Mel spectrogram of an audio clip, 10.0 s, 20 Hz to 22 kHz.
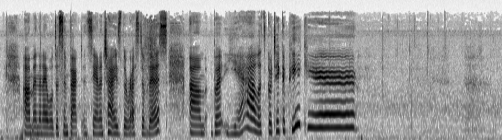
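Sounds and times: faint steady background noise: 0:00.0 - 0:10.0
footsteps in sandals on concrete: 0:02.6 - 0:03.4, 0:07.5 - 0:10.0.

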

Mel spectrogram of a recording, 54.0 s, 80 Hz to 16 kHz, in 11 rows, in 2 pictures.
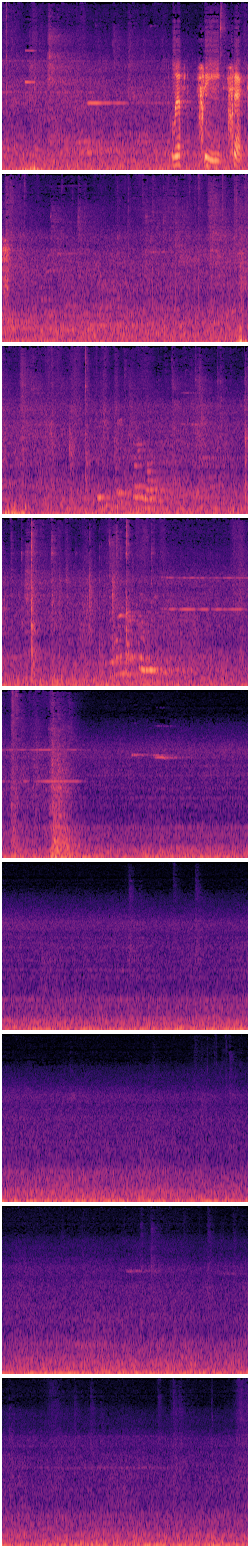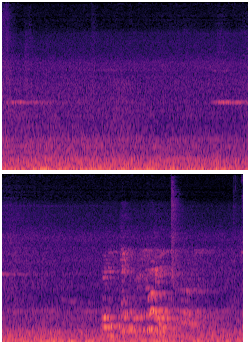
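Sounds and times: elevator low hum: 0:00.0 - 0:54.0
voices: 0:02.8 - 0:09.8.

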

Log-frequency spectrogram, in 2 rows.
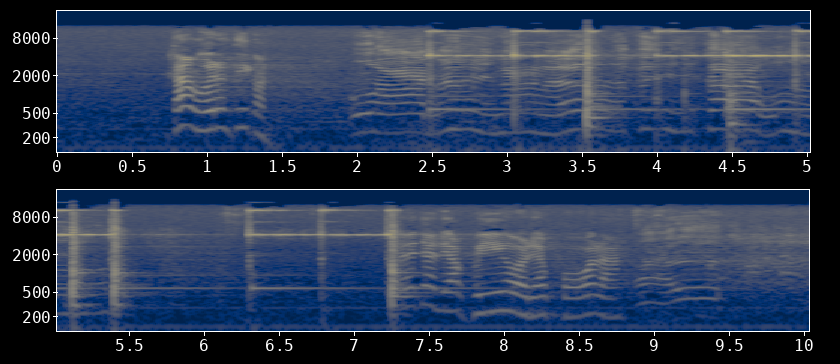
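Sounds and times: hand cymbals ringing: 0:02.5 - 0:08.2.

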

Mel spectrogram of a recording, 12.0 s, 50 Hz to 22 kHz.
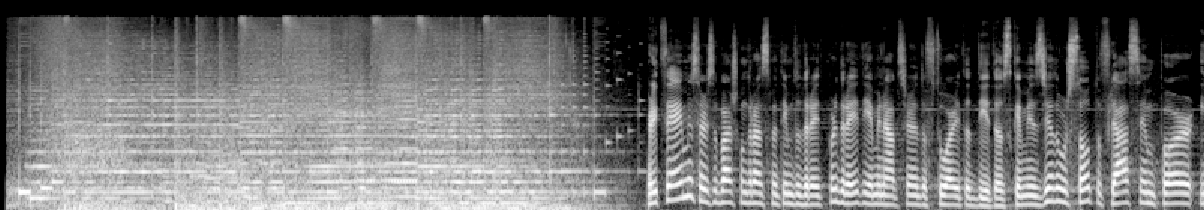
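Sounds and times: synthesized news theme music: 0:00.1 - 0:06.9.

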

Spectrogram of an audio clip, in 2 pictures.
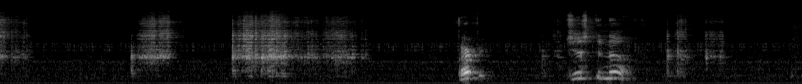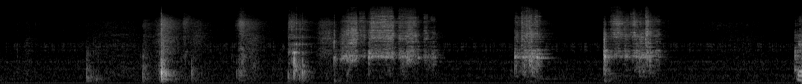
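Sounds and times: metal knife scraping epoxy: 0:00.0 - 0:00.4, 0:01.3 - 0:03.8, 0:06.6 - 0:07.4, 0:11.4 - 0:12.5, 0:13.2 - 0:14.7.

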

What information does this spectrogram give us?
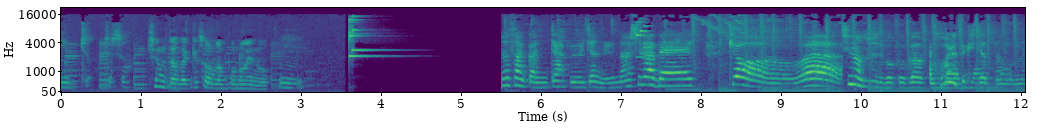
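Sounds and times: bright bell ding: 0:03.6 - 0:04.5.

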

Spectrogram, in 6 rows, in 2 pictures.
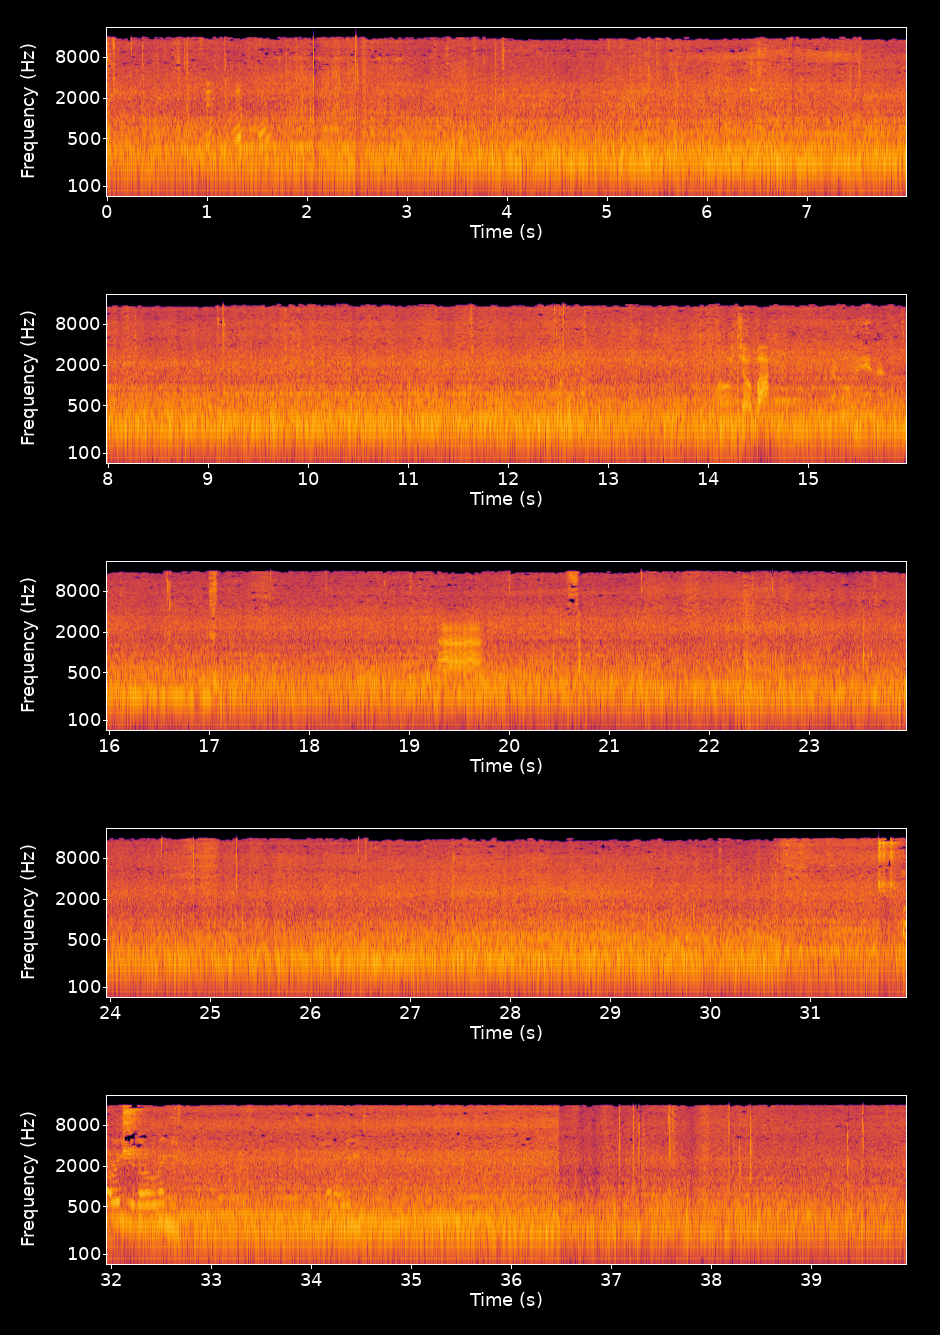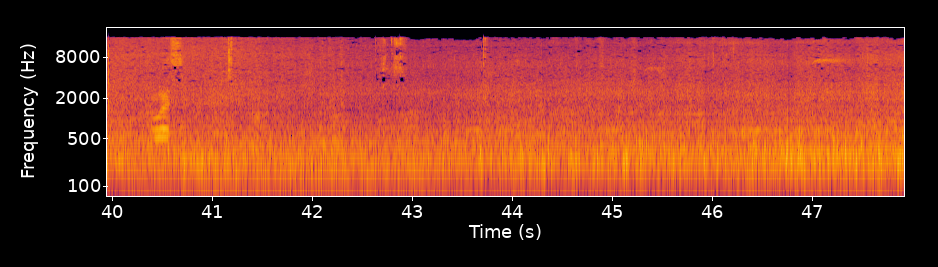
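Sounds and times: moving truck road and engine noise: 0:00.0 - 0:47.9.

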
